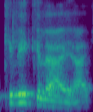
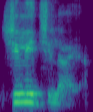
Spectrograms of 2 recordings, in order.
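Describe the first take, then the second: First: The words begin with a hard k sound. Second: The words begin with a ch sound. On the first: The speaker calls it right. "Instead of saying Kili Kilaya" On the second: The speaker calls it wrong. "he was saying Chili Chilaya"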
